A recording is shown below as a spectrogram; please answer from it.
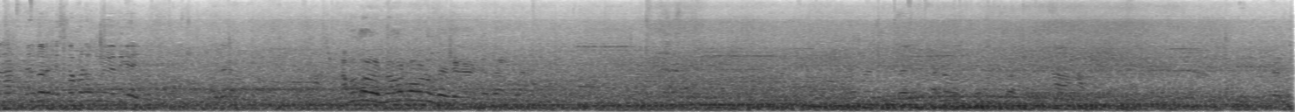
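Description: Steady low rumble of road traffic and vehicle engines, with indistinct voices talking over it.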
